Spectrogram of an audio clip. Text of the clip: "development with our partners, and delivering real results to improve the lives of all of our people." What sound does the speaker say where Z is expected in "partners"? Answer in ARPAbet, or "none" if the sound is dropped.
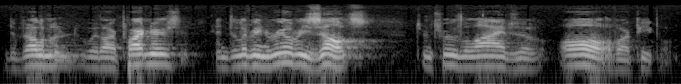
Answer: Z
